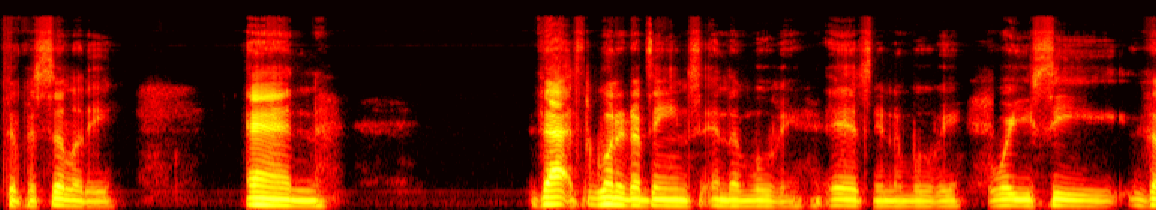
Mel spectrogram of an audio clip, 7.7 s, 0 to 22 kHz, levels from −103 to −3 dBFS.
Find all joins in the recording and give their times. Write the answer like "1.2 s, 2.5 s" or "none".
3.9 s, 4.3 s, 5.8 s, 6.6 s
